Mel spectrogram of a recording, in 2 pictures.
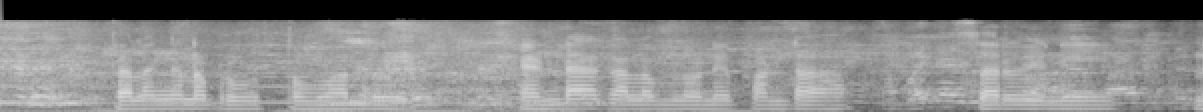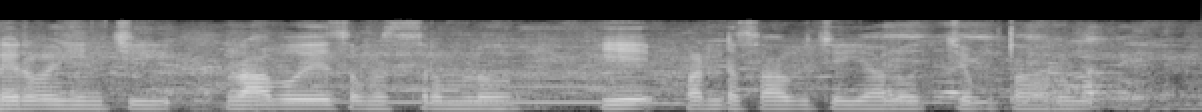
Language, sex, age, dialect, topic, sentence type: Telugu, male, 25-30, Central/Coastal, agriculture, statement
